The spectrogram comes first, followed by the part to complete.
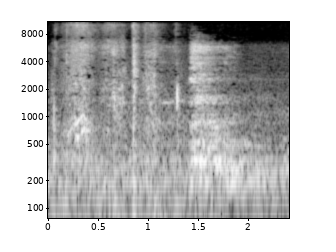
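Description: A paper school notebook being flipped open: rustling, scraping paper with a couple of sharp page-flick ticks about a second in.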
